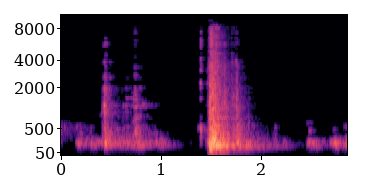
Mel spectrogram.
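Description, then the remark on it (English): A door opens with one solid thunk that decays over a moment, surrounded by low muffled rumbling and shuffling before and after. “I'll open the door, will you?”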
